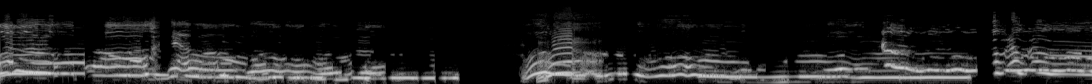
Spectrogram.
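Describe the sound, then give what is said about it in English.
Several puppies howl together as a birthday song in a long, wavering chorus with rising and falling pitch, almost like singing, pausing briefly midway before the loud howls resume. “They're going to be singing a happy birthday to Rennie in chat.”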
